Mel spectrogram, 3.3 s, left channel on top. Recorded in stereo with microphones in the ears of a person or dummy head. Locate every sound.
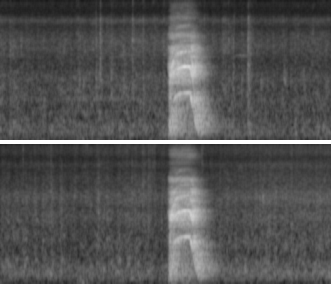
1.7 s a drill: 5° left (ahead or behind), 1.3 m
